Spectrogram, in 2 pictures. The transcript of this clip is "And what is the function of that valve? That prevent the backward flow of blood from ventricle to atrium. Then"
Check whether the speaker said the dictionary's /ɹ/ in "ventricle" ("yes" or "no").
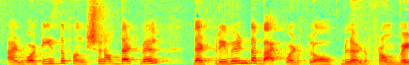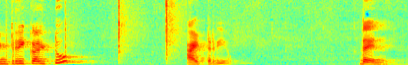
yes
